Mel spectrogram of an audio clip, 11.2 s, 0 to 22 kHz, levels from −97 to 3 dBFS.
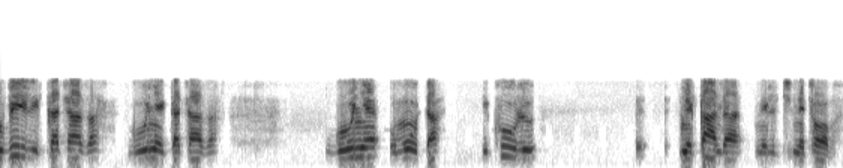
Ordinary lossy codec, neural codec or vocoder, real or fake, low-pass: none; none; real; 3.6 kHz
